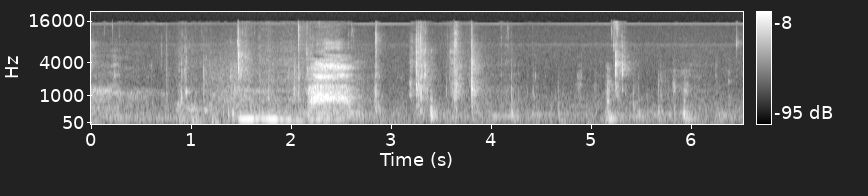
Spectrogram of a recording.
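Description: A person chewing a spoonful of soft shredded chicken in buffalo sauce, with small wet mouth clicks and a short hummed 'mm' and breath about two seconds in.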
